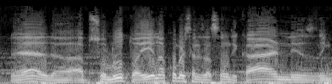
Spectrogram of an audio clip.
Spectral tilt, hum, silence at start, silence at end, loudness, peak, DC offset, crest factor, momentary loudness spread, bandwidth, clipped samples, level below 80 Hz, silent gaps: -5.5 dB/octave; none; 0 s; 0 s; -13 LUFS; -4 dBFS; under 0.1%; 8 dB; 3 LU; 16 kHz; under 0.1%; -22 dBFS; none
